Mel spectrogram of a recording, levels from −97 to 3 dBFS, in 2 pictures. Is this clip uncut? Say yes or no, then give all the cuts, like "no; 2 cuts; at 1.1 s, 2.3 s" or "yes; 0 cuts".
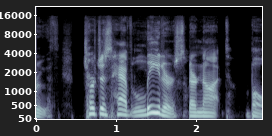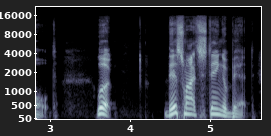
no; 2 cuts; at 1.9 s, 4.7 s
